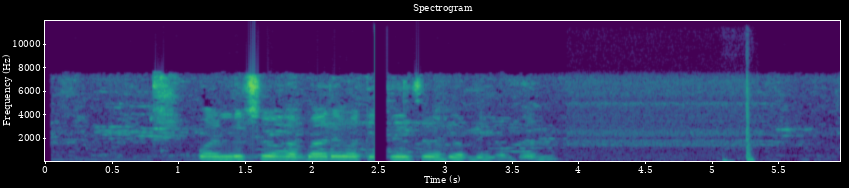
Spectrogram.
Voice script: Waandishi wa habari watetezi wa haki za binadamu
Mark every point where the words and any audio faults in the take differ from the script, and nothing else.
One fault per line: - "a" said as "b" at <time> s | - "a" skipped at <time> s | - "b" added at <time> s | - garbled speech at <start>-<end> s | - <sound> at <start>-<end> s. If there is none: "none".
- dropout at 2.5-2.6 s
- "haki" skipped at 3.0 s
- laugh at 5.1-5.3 s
